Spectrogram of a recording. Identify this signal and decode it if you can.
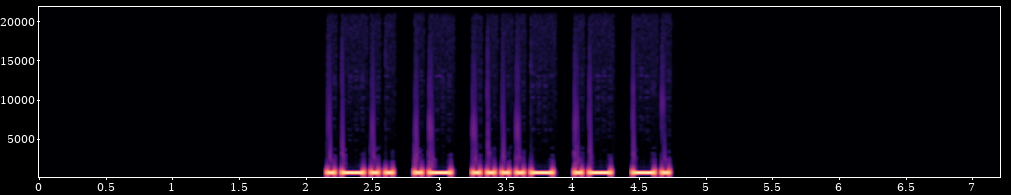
Morse code, heard as a keyed tone, about 22 wpm, 700 Hz. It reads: LA4AN
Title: DXCC-100 Call Signs - 5 Characters - Repeated 2x - 22wpm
